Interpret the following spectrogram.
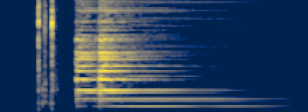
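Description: Subscribe-button animation sound effect: a quick double mouse click, then a bright bell ding that rings on and slowly fades away.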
